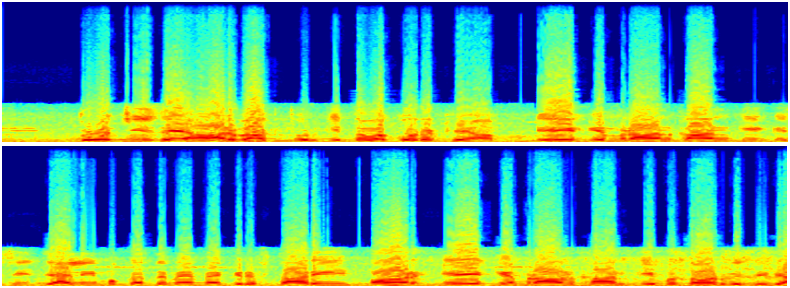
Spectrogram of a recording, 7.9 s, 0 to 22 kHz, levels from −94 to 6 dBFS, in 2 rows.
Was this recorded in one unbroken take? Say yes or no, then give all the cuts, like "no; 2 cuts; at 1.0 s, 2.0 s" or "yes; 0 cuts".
no; 2 cuts; at 2.6 s, 5.6 s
